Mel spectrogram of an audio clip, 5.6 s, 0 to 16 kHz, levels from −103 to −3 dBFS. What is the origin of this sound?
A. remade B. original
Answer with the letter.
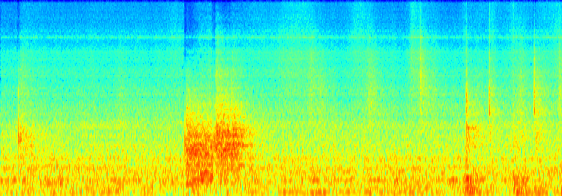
A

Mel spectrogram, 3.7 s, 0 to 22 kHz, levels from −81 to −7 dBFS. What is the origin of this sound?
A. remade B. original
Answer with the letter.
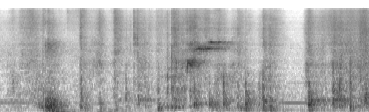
A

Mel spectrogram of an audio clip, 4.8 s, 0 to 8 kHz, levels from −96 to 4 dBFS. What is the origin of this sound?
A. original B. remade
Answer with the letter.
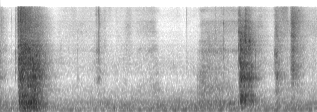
B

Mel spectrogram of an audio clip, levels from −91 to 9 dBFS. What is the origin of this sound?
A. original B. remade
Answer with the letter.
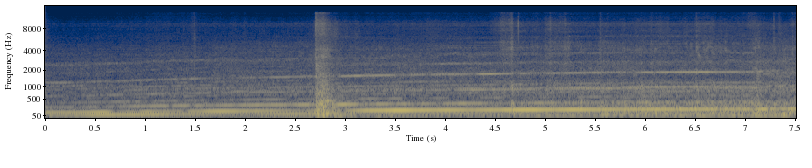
B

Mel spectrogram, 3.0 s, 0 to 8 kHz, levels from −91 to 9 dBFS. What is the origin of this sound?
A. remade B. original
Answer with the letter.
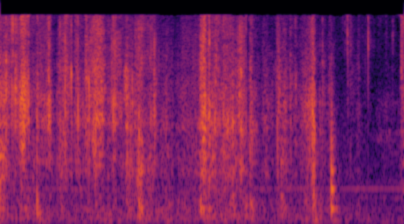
B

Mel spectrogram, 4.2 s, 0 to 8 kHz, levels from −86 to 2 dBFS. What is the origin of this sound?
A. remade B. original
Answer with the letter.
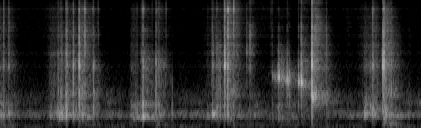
A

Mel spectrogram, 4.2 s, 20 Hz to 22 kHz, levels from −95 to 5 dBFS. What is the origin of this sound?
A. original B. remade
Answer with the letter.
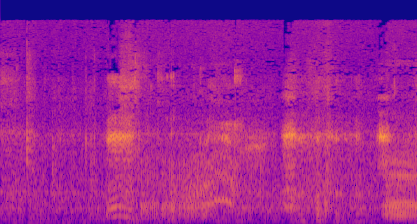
A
